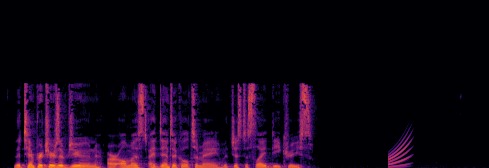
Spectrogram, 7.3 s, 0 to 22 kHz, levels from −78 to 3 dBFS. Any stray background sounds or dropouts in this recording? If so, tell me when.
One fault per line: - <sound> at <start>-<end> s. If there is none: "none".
- chirp at 5.8-6.2 s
